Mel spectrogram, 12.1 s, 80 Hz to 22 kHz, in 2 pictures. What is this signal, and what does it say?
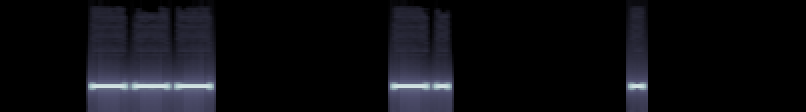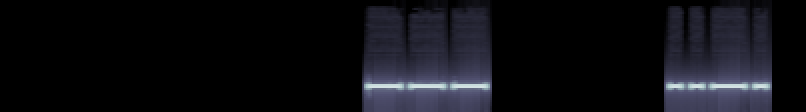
Morse code, heard as a keyed tone, about 15 wpm, spaced as for 5 wpm, 1000 Hz. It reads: ONE OF
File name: qotdfiles / 5wpm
